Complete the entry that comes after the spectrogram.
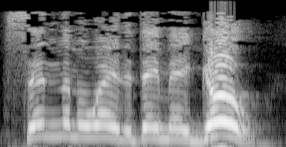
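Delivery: loud, high, pressing on send them away; emphasized dismissal. Shown as a demonstration. Preacher stressing the disciples' words about sending them away. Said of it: "I don't know if they put that emphasis on it".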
